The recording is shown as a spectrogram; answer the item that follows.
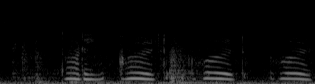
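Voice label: "hold", spoken word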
